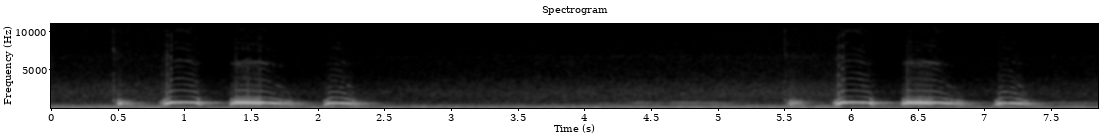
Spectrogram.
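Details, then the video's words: Spotted dove song in the 'kuk 1' style, used to make other doves sing: two cooing phrases, each a short opening note followed by three mellow, slightly falling coos, separated by a pause, over a steady low electrical hum. "Burung derkuku tekukur master gacor kuk 1,Paling cepat bikin tekukur lain ikutan bunyi"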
